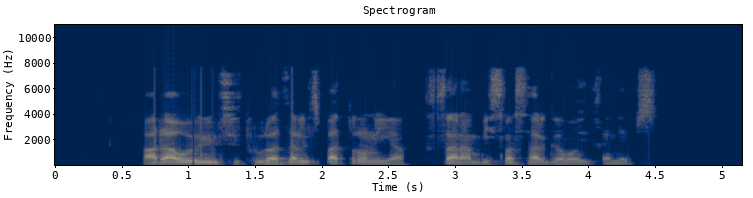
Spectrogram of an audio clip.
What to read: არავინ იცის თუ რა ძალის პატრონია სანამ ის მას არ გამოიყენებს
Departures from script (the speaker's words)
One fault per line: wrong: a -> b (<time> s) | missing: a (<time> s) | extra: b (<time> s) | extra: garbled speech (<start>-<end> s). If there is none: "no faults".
no faults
